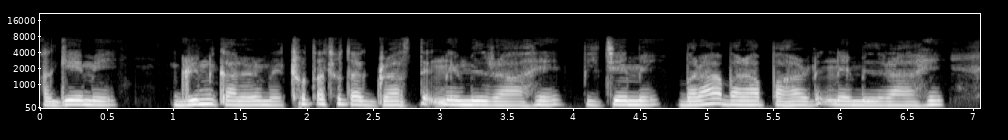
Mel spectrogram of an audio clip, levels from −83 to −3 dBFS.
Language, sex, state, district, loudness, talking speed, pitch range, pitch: Hindi, male, Arunachal Pradesh, Longding, -13 LUFS, 185 wpm, 155-170 Hz, 165 Hz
